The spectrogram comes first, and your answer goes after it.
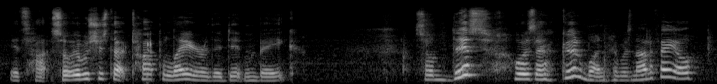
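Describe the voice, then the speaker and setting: Over noticeable background noise, a woman speaks fairly slowly in a fairly high pitch with lively intonation. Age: 60s. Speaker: home cooking video creator. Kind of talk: casual cooking tutorial. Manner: chatty, informal.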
